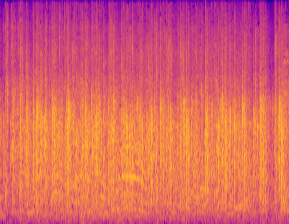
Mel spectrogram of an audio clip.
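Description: Sustained applause from a crowd, a dense steady crackle of many hands clapping at once, holding at an even, fairly loud level for several seconds.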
